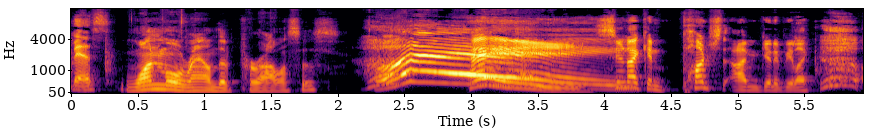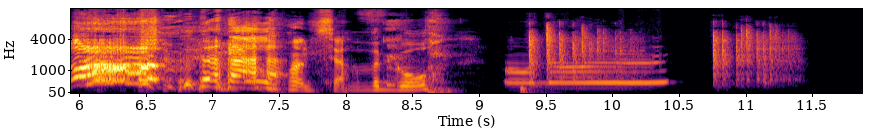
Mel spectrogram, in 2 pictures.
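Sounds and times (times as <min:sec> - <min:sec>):
speech: 0:00.0 - 0:09.7
laughter: 0:06.4 - 0:08.8
many dice being rolled across a surface: 0:09.3 - 0:10.1, 0:10.8 - 0:11.5.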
